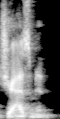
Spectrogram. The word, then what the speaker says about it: jasmine: Stress. The first syllable.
